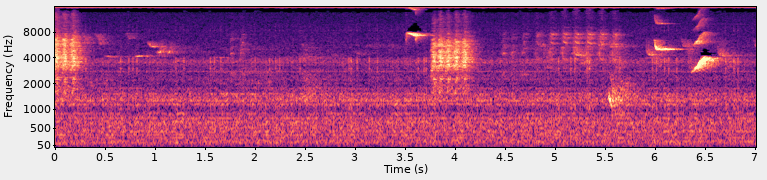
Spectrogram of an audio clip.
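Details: Great tit fledglings leaving a balcony nest box at 7 am, second brood: short rasping hissy bursts at start and mid-clip, then thin high whistled squeaks near the end.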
